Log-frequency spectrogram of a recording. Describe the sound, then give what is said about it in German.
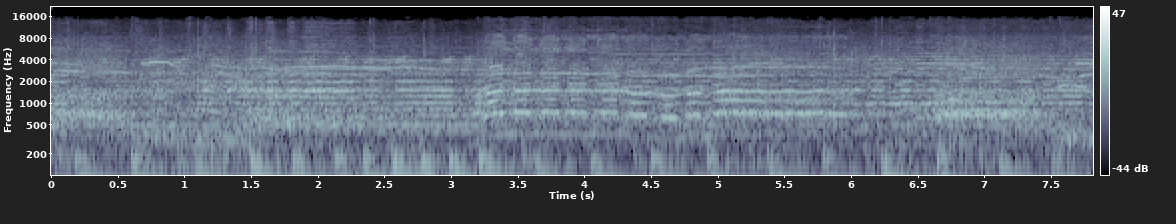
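Fans celebrate the Turkish national team's European Championship win on Berlin's Kurfürstendamm. A dense, unbroken roar of cheering and shouting voices carries over a steady rhythmic low pulsing, loud throughout. “Ja, so klang die Freude über den Sieg der türkischen Nationalmannschaft bei der EM am Mittwoch auf dem Kudamm.”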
